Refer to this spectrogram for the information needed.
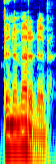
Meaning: A drug with the molecular formula C₁₇H₁₅BrF₂N₄O₃ that inhibits mitogen-activated protein kinase kinase (MEK), and is approved for use in combination with encorafenib to treat certain melanomas
- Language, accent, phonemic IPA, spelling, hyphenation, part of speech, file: English, General American, /bɪnɪˈmɛtɪnɪb/, binimetinib, bi‧ni‧me‧ti‧nib, noun, En-us-binimetinib.oga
